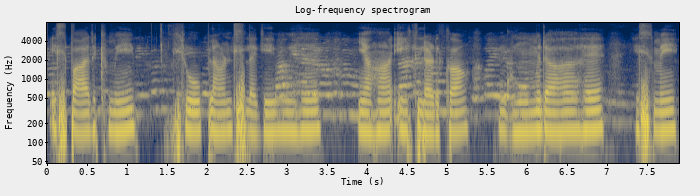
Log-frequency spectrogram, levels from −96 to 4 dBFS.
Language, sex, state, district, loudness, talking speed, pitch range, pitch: Hindi, female, Rajasthan, Jaipur, -16 LUFS, 120 wpm, 150-165 Hz, 155 Hz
